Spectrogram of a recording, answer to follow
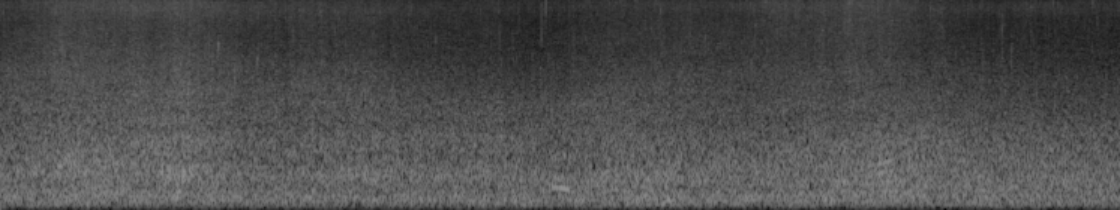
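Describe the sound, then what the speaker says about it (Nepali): Waves lapping on a bank of the Kaligandaki river, a continuous broad rushing wash of water, steady and fairly even throughout with no voices. "ल हेर्नुहोस् यस्तो मजाले छाल हानिराखेको छ"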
